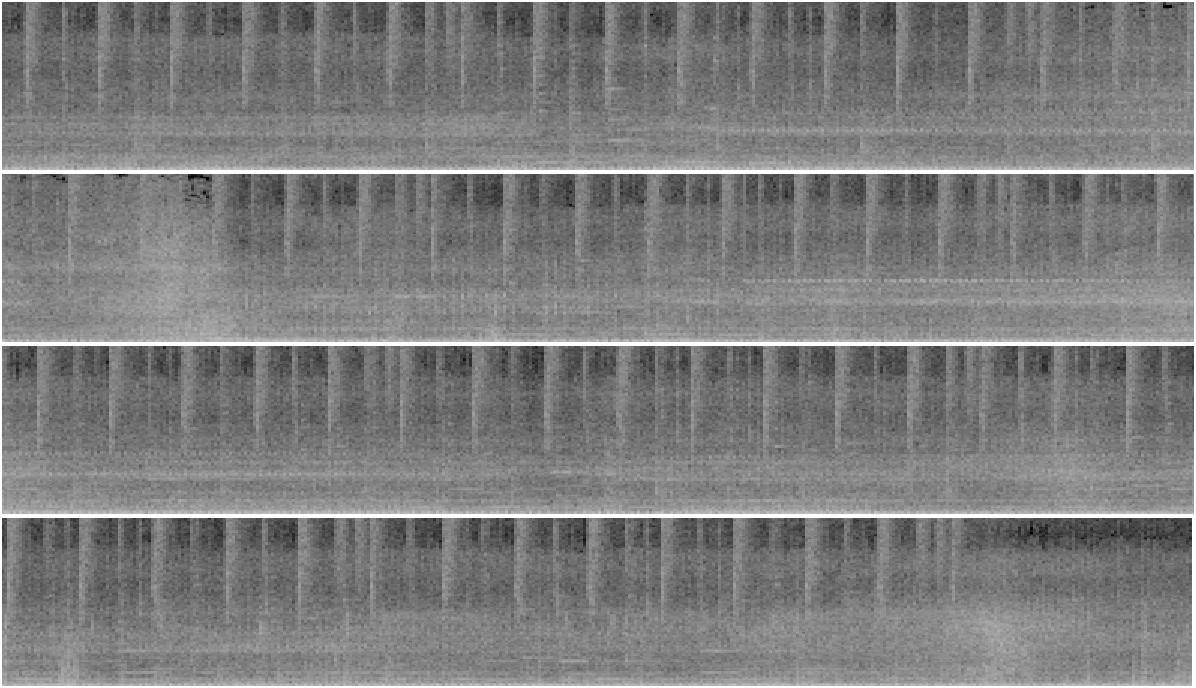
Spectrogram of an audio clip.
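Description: Background music with a steady low bass line, laid over a motorcycle's engine and wind noise while riding. An oncoming truck whooshes past at the very end.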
